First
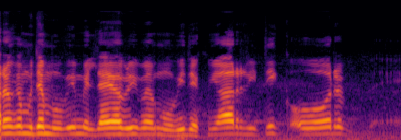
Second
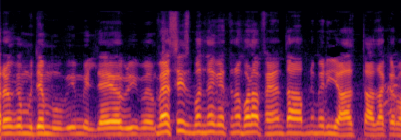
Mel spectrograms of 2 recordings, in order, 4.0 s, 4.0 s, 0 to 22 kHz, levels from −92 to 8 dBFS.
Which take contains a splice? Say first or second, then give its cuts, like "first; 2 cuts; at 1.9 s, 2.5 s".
second; 1 cut; at 1.5 s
